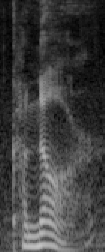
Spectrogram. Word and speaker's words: Connor: be closer to Dantiel and Connor is closer to Canar but I'm going to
